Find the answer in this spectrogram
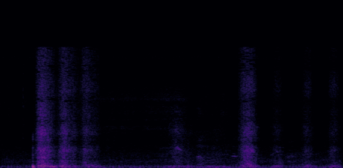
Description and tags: My friend's laughter.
